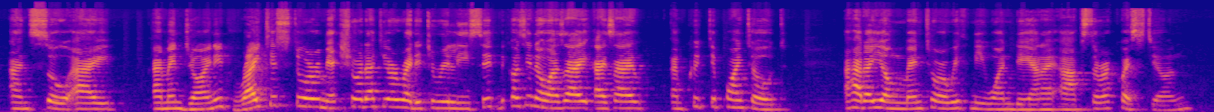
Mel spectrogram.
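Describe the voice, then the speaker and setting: A normal speaking voice from a woman, fairly high in pitch, at a moderate pace with ordinary pitch variation. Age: 60s. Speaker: author. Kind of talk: interview.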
